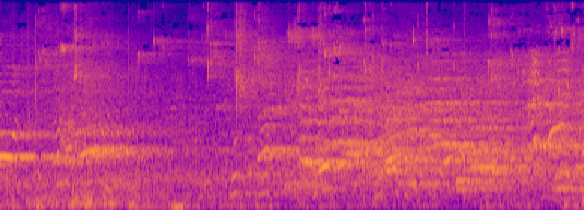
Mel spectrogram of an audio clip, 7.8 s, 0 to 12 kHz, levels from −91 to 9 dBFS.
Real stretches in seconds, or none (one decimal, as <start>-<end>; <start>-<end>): 0.0-0.6; 1.1-7.8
